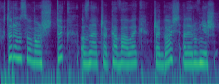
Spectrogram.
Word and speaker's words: shtick: Wydało mi się takie naturalne, że to będzie the sztyk, a nie styk.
